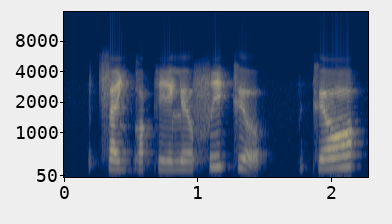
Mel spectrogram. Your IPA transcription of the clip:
t͡sɐʎɡɔ kilʲofikʲo | kʲɔ

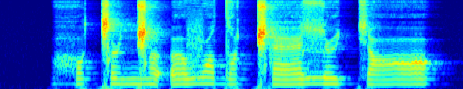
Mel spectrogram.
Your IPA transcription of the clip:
hɔǀə˞ŋ͡ǁʌʔʌ vudˤʊ ǁæ ɮə˞cɑ

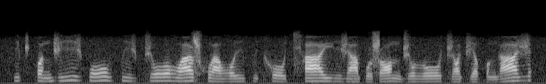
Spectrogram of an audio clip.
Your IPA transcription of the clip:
it͡ʃqʷind͡ʒiːʒ poːvpiːʒ t͡ʃoː ʁʷaːʂχʷaːʁʷiːpiʔ xoːt͡ɕʰaː jiːʒaːpoʂɒ nd͡ʒo ðoː t͡ʃɒ t͡ʃiqʷiŋɡaːʒ

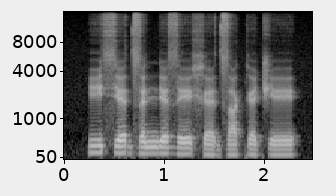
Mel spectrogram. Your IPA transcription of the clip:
i˦sʲɛ˦d͡zɛ˦nʲɛ˦ ze˧xɛ˨ d͡za˧kɛ˧t͡ʃe˧

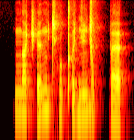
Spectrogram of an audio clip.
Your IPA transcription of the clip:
ŋɜt͡ʃʼɪŋə cʰukʼəɟĩɟɔ pːɛ

